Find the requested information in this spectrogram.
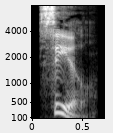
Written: ceil

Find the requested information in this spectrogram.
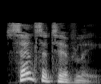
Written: sensitively

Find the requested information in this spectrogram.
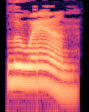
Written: luann

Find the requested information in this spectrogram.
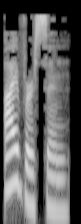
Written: Iverson

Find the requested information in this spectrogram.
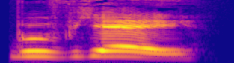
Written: bouvier

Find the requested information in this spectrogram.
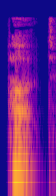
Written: hut

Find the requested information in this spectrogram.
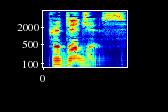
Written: prodigious

